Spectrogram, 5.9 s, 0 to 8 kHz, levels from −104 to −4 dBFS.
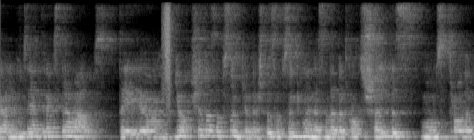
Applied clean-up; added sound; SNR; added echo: none; Squeak; 17 dB; reverberation time 0.6 s.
